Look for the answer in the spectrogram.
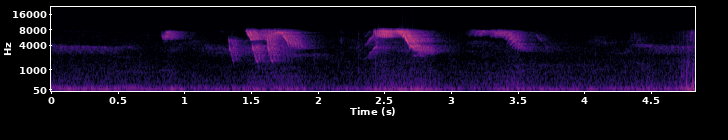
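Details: Kept-bird stimulation recording of Blue-black grassquit song, several 'macheados' mixed in: roughly four buzzy, descending high notes in quick irregular succession, quiet background.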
